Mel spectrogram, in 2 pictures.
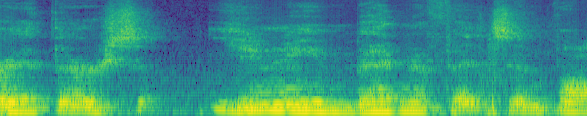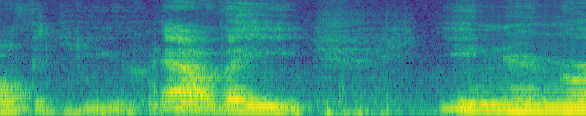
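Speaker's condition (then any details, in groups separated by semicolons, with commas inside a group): Spinocerebellar ataxia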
